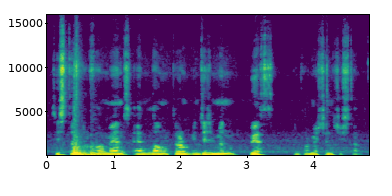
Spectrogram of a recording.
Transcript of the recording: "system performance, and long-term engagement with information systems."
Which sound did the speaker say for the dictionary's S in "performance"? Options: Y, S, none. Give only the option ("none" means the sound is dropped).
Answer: S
